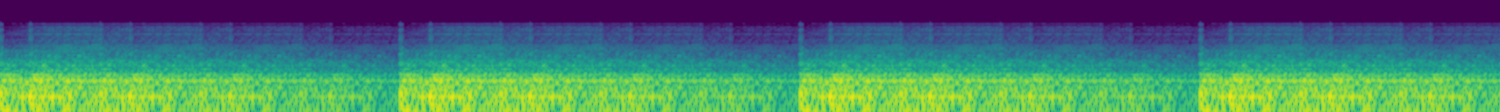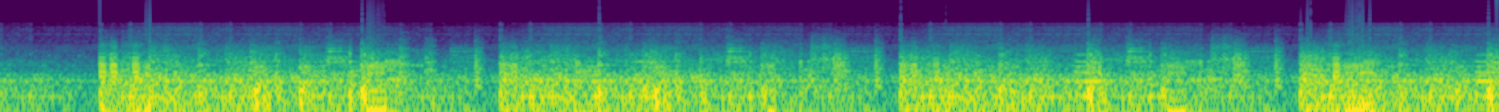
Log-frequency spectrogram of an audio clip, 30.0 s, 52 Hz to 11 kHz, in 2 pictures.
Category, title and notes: Music > Multiple instruments
Demo Track #3777 (Industraumatic)
Ambient, Cyberpunk, Games, Horror, Industrial, Noise, Sci-fi, Soundtrack, Underground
